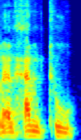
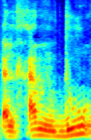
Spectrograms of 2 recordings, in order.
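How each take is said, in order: First: The last consonant is a breathy t sound. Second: The last consonant is a voiced d sound. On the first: The speaker calls it wrong. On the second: The speaker calls it right. "Dal bersifat jahar"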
